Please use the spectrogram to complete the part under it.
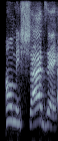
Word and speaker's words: Omisade: Omisade.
